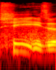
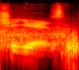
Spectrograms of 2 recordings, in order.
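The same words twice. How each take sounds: First: Said the Japanese way, with no glide between words. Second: Said from the throat, with a y-glide into is. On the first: "日本語的に言うと" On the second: "喉で言うとShe is、She is というふうにY が生じる"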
